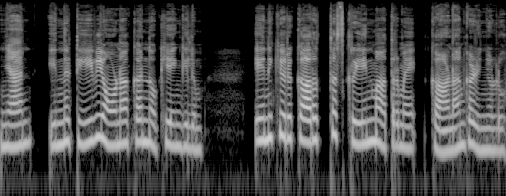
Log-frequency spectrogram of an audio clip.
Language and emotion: Malayalam, sad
